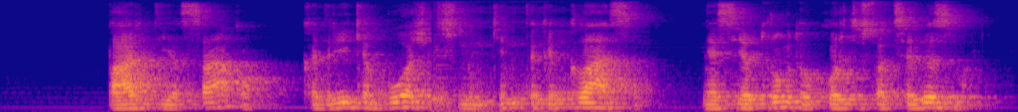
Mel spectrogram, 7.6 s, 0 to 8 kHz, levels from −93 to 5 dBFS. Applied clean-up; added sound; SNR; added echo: neural separator model SepFormer DNS4.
